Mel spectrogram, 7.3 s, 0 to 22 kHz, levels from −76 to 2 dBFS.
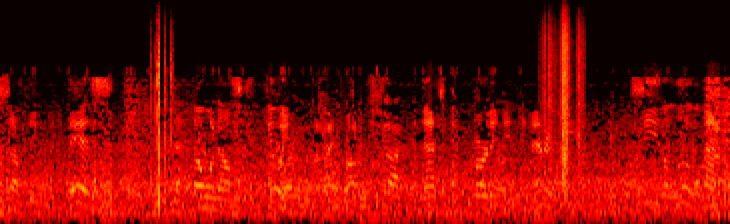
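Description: At 1.50 s there's a burst of cable scratch noise lasting until 1.74 s, a dense, ragged rustle sitting a little above the sound itself. It comes back at 5.39 s and runs to 5.85 s, longer and clearly louder this time. The likely cause is a worn lead or connector being moved, so its contact resistance flickers and injects those uneven crackly bursts straight into the signal.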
